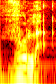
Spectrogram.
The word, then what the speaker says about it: Hula: clan subclan oala roger grew up in hula locally pronounced vula in the 1970s and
